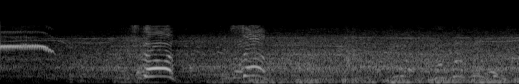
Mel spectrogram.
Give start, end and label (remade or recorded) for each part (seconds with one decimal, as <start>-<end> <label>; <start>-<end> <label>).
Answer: 0.0-1.1 recorded; 1.1-1.9 remade; 1.9-3.1 recorded; 3.1-3.6 remade; 3.6-5.2 recorded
